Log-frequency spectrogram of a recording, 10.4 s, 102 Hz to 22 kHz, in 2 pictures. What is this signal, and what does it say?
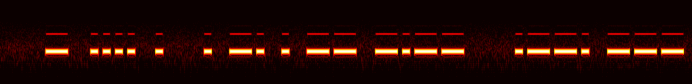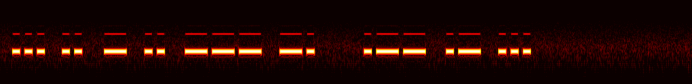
Morse code, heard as a keyed tone, hand-sent with a paddle, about 26 wpm, 830 Hz. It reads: THE ENEMY POSITION WAS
